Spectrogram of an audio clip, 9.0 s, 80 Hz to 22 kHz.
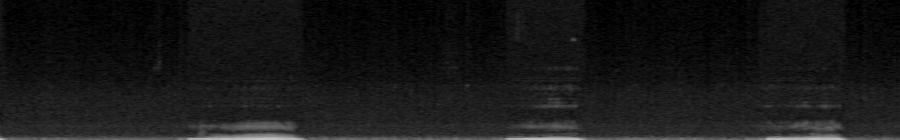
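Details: Sleeping animal snoring loudly: three groaning, tonal snores with wavering pitch, about 22 a minute, in a quiet room.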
